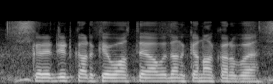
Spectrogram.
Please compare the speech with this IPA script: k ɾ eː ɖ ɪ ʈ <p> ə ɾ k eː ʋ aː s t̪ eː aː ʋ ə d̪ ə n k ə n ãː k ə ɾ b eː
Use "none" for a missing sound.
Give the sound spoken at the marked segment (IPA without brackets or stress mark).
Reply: k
